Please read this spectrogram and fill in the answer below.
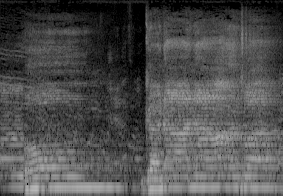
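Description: Dance-music track in a breakdown with no kick drum: a long held vocal note, broken by a short gap about two seconds in and then held again.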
